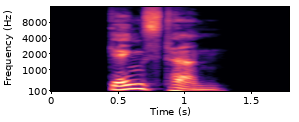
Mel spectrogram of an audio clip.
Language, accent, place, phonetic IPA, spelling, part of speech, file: German, Germany, Berlin, [ˈɡɛŋstɐn], Gangstern, noun, De-Gangstern.ogg
- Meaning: dative plural of Gangster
